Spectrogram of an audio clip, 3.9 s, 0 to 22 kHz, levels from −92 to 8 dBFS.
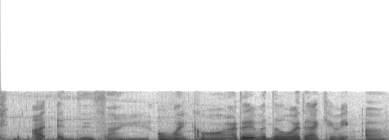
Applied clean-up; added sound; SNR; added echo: none; Accelerating, revving, vroom; 17 dB; none.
